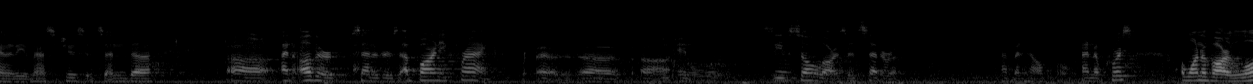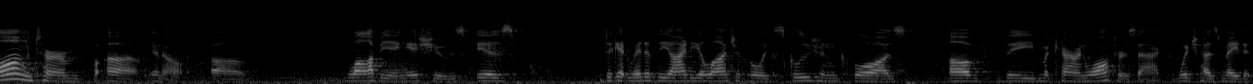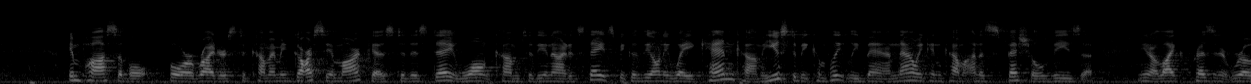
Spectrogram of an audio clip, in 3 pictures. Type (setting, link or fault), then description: setting, busy venue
